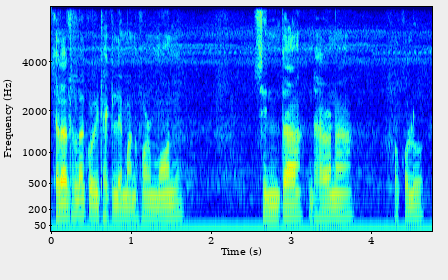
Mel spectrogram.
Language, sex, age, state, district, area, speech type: Assamese, male, 18-30, Assam, Lakhimpur, urban, spontaneous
